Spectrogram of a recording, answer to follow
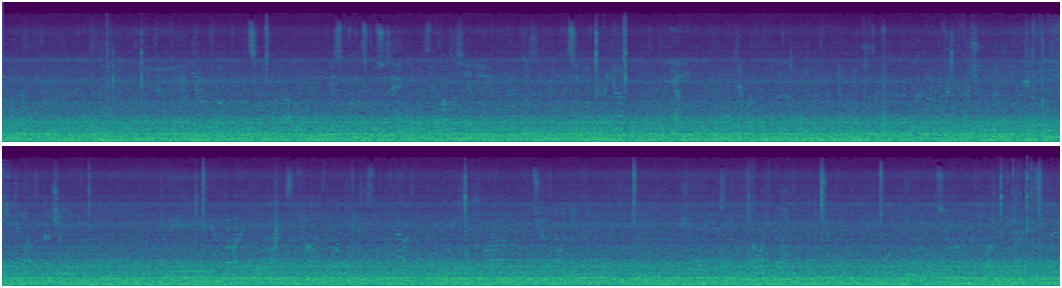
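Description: Steady drone of a motor coach at motorway speed heard from inside the passenger cabin: engine hum with tyre and road noise, and scattered faint ticks and rattles.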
